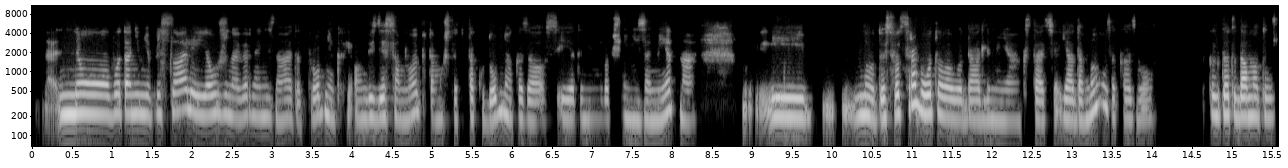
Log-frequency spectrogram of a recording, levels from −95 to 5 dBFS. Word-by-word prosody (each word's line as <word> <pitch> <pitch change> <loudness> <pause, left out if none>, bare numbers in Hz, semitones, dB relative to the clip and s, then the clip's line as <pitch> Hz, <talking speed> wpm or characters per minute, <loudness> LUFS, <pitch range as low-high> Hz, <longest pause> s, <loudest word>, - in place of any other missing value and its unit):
Э, 255 - -8
но 220 0 +6
вот, 220 +1 -1
они 220 0 +3
мне 215 -2 -1
прислали, 235 +3 -1
и 210 - +2
я 210 0 +2
уже, 220 -1 -2
наверно, 200 +1 -5
не 195 0 -6
знаю. 180 0 -8
Этот 165 -2 -11
пробник. 200 -1 -4 0.2
Он 180 +1 -6
везде 190 0 +1
со 185 -1 -7
мной, 200 +7 -4
потому 175 +1 -11
что 180 - -8
это 180 - -30
так 190 - -6
удобно 195 +6 0
оказалось, 180 -1 -5
и - - -5
это 180 0 -3
н 180 0 -13
вообще 180 +2 -7
незаметно. 175 +2 -4 0.8
И, 195 0 +5
н 195 +1 -7 0.4
ну, 210 -6 +1
то 180 - -1
есть 190 +2 -2
вот 220 - +4
сработало, 220 -8 +5
вот 180 -1 0
да, 180 0 -2
для 175 0 -6
меня, 170 -1 -8
кстати, 170 0 -4
я 185 -4 +1
давно 215 - 0
заказывала. 185 -4 -7 0.7
Когда-то 210 0 +2
давно 200 0 +4
тоже 190 0 -5
195 Hz, 180 wpm, -25 LUFS, 180-215 Hz, 0.8 s, но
